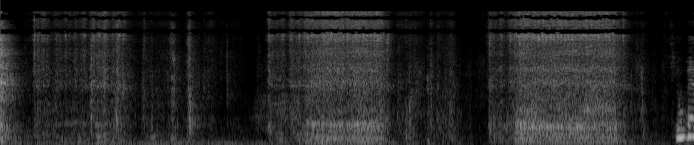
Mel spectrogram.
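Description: Sewing machine stitching a zipper onto a clear plastic pouch, steady close whirring runs in bursts separated by brief pauses, with a quiet spoken voice in the background.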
